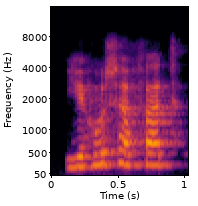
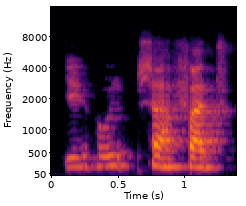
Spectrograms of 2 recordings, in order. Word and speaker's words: Yehoshaphat: Ben-Gurion, Ezekiel Kaufman, and Yehoshaphat Kabi. Thank you. And now, Yossi, the floor. I've pronounced it wrong. Yehoshaphat.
